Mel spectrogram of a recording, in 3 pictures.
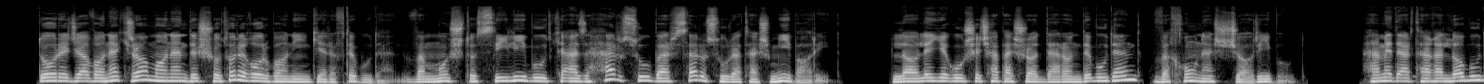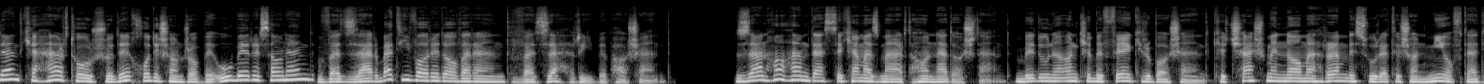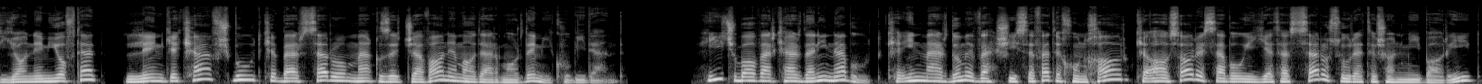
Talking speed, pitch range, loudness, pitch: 140 wpm, 120-165 Hz, -16 LUFS, 145 Hz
